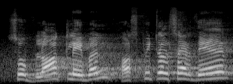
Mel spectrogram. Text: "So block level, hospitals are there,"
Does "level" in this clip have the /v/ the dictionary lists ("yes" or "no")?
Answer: no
